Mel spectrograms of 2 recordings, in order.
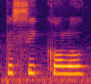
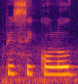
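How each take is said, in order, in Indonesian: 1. Kata itu diucapkan dengan lafal Turki. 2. Kata itu diucapkan dengan lafal Turki.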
